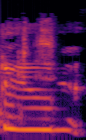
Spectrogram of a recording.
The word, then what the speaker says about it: Walloon: Let's talk about this method here, which is I'm assuming I'm going to pronounce it correctly, which is the Walloon method. – Is that correct? – Walloon? Yes, it is. Yeah.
